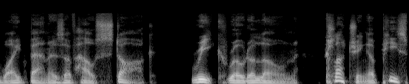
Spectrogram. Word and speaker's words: Reek: Reek, Reek, it rhymes with leak.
